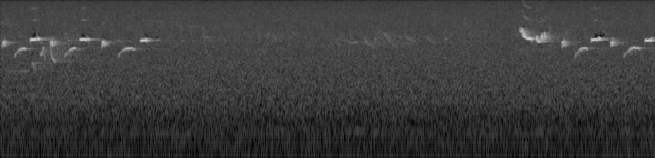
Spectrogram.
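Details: Narcissus flycatcher at Matsunoyama Onsen, where a blue-and-white flycatcher was awaited. Short clear whistled phrases, slurred and chirpy, open the recording. A long quiet gap follows before a further string of bright, rising and falling notes.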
